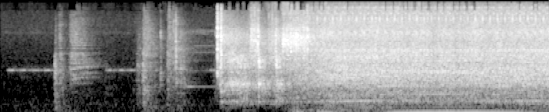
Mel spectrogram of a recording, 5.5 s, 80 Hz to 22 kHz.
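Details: 2012 Honda Accord Crosstour K24 cold start after timing repair (cover pieces, chain guide, seized tensioner, VVT actuator, chain replaced; fixing cold-start rattle, P0341/P0171): a few clicks, engine catches and settles to steady even idle, no rattle; healthy cold start.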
